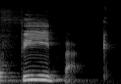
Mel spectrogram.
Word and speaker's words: feedback: thank you for your feedback feedback you really need to stretch the feed feedback feedback your feedback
